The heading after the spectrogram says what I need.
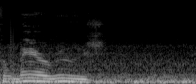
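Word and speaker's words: Khmer Rouge: Kare Rouge. It's spelled with a fucking K H M E R.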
